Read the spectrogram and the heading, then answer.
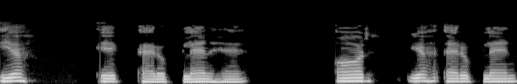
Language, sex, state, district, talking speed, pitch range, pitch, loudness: Hindi, male, Bihar, Jamui, 90 wpm, 130-150 Hz, 140 Hz, -15 LUFS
